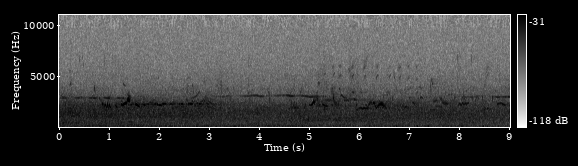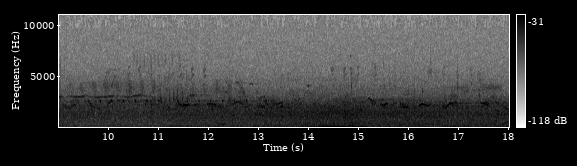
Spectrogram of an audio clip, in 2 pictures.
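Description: Faint park ambience of many small birds chirping and twittering over a soft steady hiss, with a low distant rumble swelling in about two-thirds of the way through.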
